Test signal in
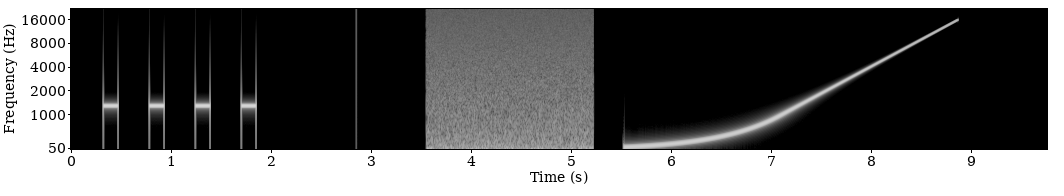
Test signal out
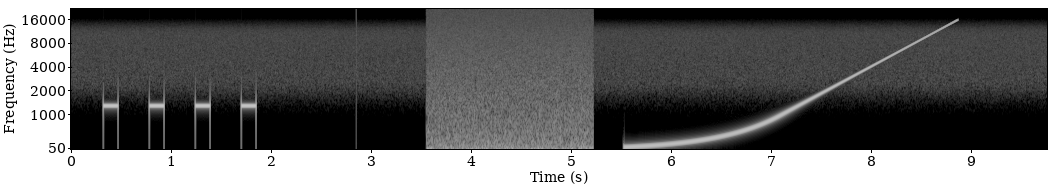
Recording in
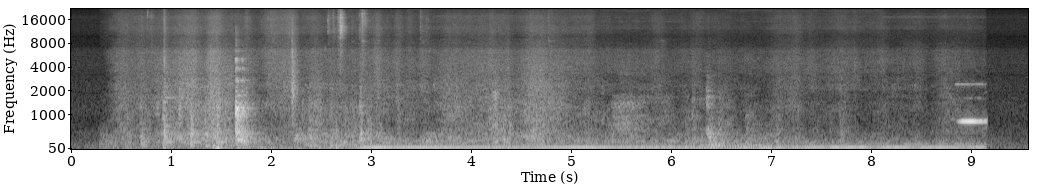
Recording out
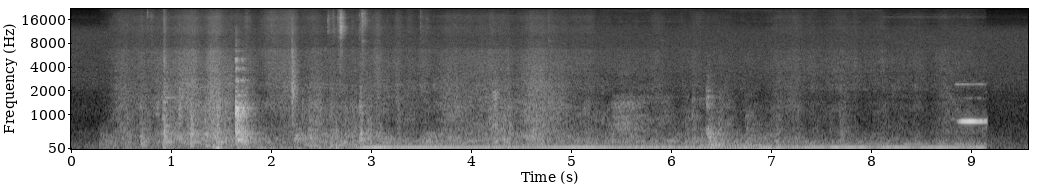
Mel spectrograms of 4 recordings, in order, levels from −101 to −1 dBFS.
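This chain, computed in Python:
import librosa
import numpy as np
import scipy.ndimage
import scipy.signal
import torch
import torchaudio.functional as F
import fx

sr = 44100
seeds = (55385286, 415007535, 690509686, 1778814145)

y = fx.dmg_noise_band(x, sr, seeds[0], low_hz=2200.0, high_hz=12000.0, level_db=-48.0)
y = y * librosa.db_to_amplitude(-6.5)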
